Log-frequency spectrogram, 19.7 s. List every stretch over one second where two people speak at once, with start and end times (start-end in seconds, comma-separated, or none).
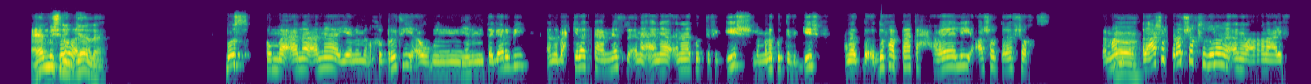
none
